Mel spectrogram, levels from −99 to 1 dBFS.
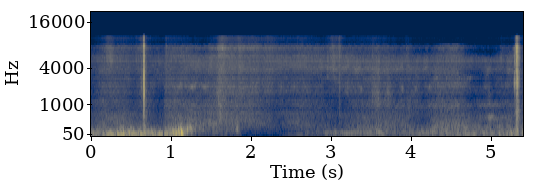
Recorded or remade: remade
